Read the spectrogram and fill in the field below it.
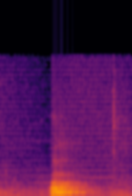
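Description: A dog lets out one sharp, close bark over a quiet background hum, brief and alone with no talking around it.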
